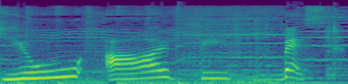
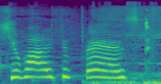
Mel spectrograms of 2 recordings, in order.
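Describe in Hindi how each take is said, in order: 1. यह लाइन सपाट लहजे में बोली गई है। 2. यह लाइन गर्व भरे लहजे में बोली गई है। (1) "अरे ऐसे कौन बोलता है" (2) "थोड़ा प्राउड फीलिंग के साथ"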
